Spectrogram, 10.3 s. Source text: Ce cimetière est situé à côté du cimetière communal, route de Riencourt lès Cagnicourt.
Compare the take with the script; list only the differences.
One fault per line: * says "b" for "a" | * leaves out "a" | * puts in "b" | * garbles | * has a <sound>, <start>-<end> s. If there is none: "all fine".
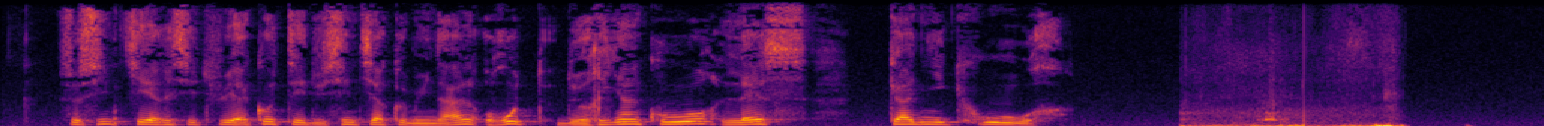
* has a bark, 7.9-9.4 s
